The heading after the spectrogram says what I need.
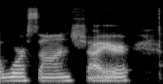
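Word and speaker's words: Warsan Shire: album um I think her name is pronounced uh Warson Shire um yeah so she's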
